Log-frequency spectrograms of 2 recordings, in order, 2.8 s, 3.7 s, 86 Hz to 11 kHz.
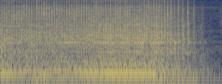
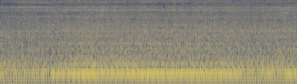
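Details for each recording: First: Chevrolet Aveo 2015 petrol engine cranked with the timing cover removed: rapid, busy clatter like lifters; actually a slack timing belt that lost tension and slaps its cover, not lifters or main bearings. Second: 2015 Chevrolet Aveo petrol idling smoothly after repair, with no slapping or knocking. The earlier noise was a loose timing belt hitting its cover after a tensioner bolt came loose, not lifters or bearings.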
